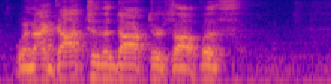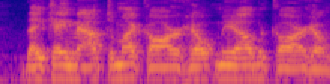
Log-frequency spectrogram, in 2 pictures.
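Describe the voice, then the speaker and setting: At a moderate pace, a man speaks in a medium-pitched voice with audible room echo. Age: 50s. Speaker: vlogger. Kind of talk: casual chat.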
